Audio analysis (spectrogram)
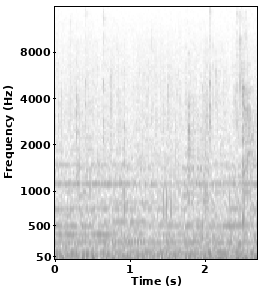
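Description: Steady, faint rain falls across a city in Cities: Skylines, a soft continuous patter with light scattered drop ticks and no voices.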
